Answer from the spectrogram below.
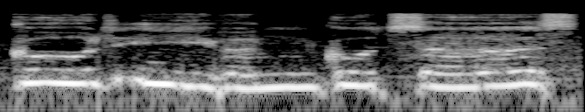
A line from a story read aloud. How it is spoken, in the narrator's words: wheezed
